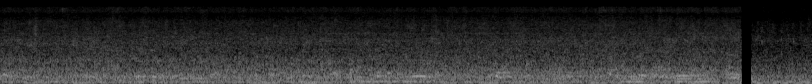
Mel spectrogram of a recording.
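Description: Steady trickling and hiss of running water from aquarium filters and tank circulation. The sound cuts out for an instant near the end.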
